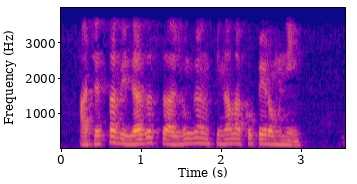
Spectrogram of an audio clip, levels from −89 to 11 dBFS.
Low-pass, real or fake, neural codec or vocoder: 3.6 kHz; fake; vocoder, 24 kHz, 100 mel bands, Vocos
